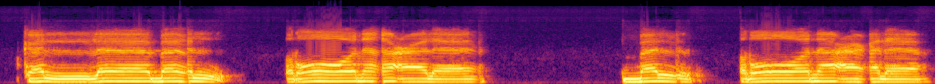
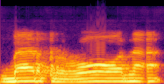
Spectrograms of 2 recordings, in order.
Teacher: Misalkan ya, huruf lamnya lam sukun. Depannya huruf ro, harusnya kan idgham ya. Tapi ini dibacanya idhar.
